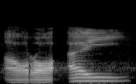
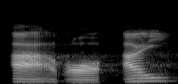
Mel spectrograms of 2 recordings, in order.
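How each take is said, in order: First: The first vowel is said with rounded lips. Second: The first vowel is said with unrounded lips. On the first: The speaker calls it wrong. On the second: The speaker calls it right.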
